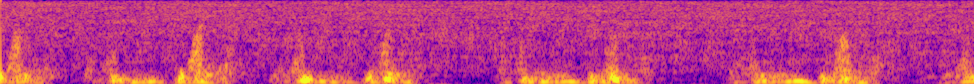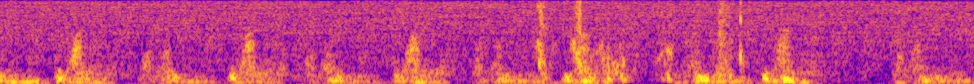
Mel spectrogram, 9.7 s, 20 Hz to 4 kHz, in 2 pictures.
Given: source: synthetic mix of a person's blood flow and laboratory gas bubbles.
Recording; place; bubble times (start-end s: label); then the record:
Doppler ultrasound of blood flow; precordium
7.52-7.67 s: bubbles
7.69-8.08 s: bubbles
8.14-8.26 s: bubbles
8.44-8.62 s: bubbles
From the record:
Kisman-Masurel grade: 212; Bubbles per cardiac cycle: several, 3 to 8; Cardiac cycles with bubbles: 1 to 10%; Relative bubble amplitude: moderate (0.250 to 0.450); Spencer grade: 1 (occasional bubble signal discernible with the cardiac motion signal, with majority of cardiac periods free of bubbles); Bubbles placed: only in the low amplitude regions of the cardiac cycle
